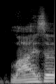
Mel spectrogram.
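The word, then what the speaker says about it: Lysa: terrible shitty people that Lisa is it Liza Lisa is that how you pronounce it yeah Liza with her she is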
